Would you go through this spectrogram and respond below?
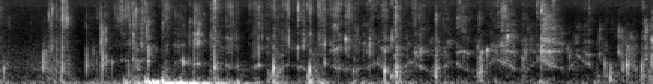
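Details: Eating sounds of a three-year-old male Pembroke Welsh Corgi: rapid, irregular crunching and biting, about three bites per second. A louder burst of crunching comes early on, then steady chewing follows.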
